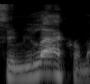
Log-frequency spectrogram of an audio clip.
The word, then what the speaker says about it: simulacrum: call the smoke room which is properly pronounced simulacrum I just can't I just won't say it I've been doing it too long my way but the truth is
